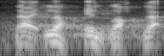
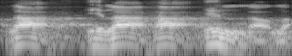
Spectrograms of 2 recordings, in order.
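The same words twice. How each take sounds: First: It is rushed together without a controlled breath. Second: It is measured, with a controlled breath sound. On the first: The speaker calls it wrong. "Kalau hanya hilang, udah nggak terkontrol itu" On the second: The speaker calls it right. "Tapi kalau ada hanya"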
